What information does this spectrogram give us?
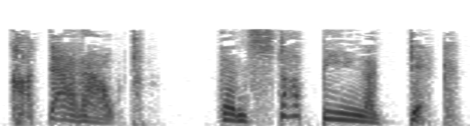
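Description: A woman voicing a sharp-tongued young heroine who sounds flustered and urgent in an audiobook. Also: mid-range voice, huge pitch swings, slow, husky, dry recording, pitched above the performer's own voice, heavily acted. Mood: snappy, urgent.

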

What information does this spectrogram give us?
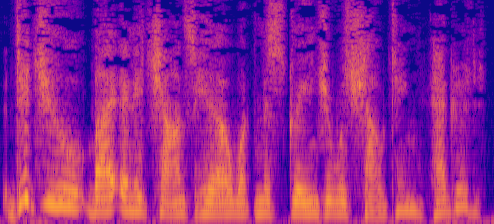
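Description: A man voicing an elderly headmaster with a dry, ironic, measured way of talking. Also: on the high side, animated, slightly rough, no echo, voice pushed up, exaggerated voice. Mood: wry. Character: elderly male headmaster, wry and gently stern.

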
